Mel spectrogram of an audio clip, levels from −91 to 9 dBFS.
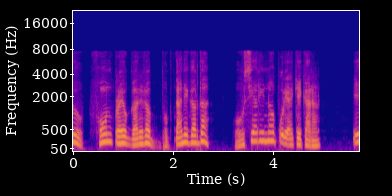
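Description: No faults can be heard in this speech, which comes through G.722 wideband telephone coding with a light coding grain that fits its 56 kbit/s mode, and with the band ending at 7.7 kHz.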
